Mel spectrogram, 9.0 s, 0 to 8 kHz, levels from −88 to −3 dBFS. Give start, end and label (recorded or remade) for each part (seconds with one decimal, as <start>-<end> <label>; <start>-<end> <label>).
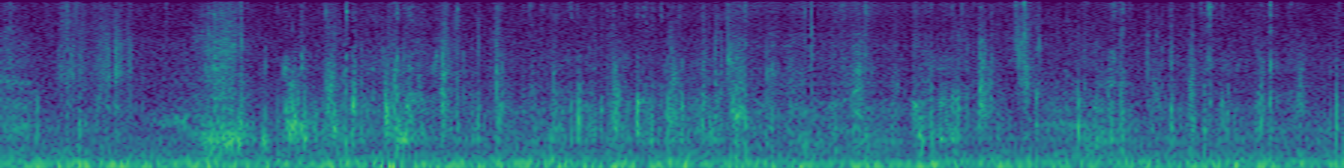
0.0-4.9 recorded; 4.9-6.2 remade; 6.2-9.0 recorded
